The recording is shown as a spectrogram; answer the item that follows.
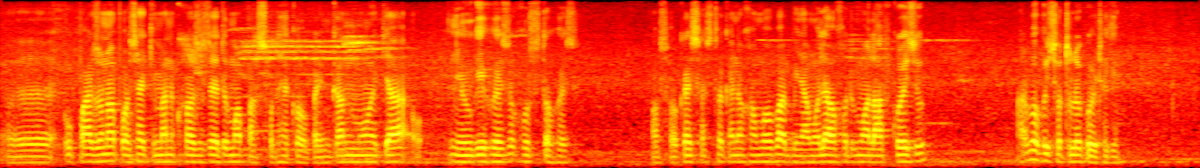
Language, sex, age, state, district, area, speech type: Assamese, male, 18-30, Assam, Golaghat, urban, spontaneous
